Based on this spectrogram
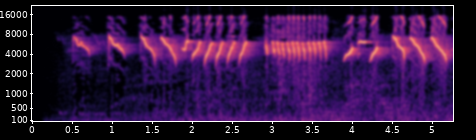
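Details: White-eye song used as tutor material for canaries to copy: high, quick down-slurred whistles, a rapid trilled run near the middle, then more sweeping slurred notes, clean with little background.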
